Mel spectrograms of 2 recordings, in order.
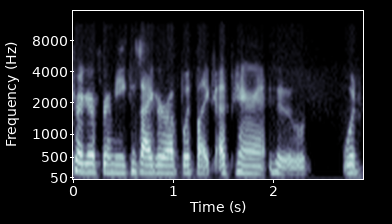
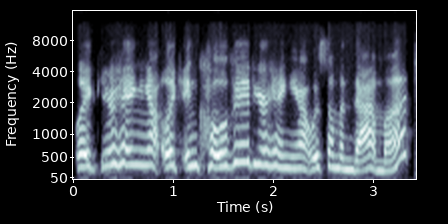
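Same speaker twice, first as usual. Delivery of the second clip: higher, louder retold disbelief; incredulous questioning; 7 semitones higher, 5 dB louder than usual. Girlfriend questioning boyfriend about hanging out during covid, incredulous. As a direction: press him as if it's absurd.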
